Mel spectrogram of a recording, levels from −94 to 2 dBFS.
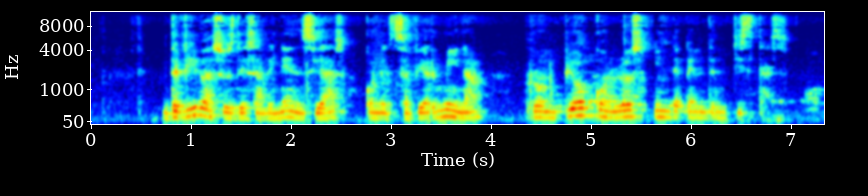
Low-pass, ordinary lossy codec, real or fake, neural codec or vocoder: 10.8 kHz; Opus, 64 kbps; real; none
